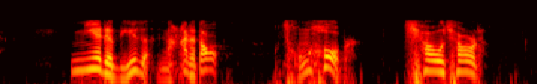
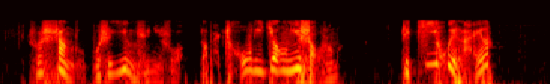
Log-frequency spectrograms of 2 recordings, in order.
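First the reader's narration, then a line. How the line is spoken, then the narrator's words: Whispering. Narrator (Chinese): 有人小声对大卫说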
